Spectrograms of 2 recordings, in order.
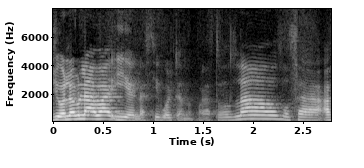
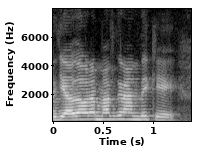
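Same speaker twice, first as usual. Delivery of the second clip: ordinary delivery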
